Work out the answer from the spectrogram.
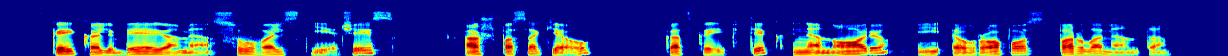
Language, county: Lithuanian, Alytus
